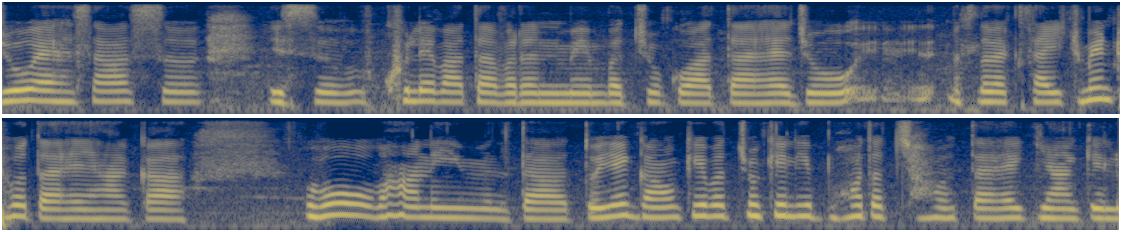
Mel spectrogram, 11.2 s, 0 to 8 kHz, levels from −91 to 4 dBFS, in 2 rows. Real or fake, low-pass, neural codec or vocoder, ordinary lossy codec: real; 7.2 kHz; none; none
